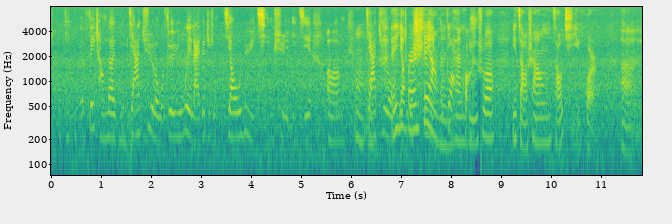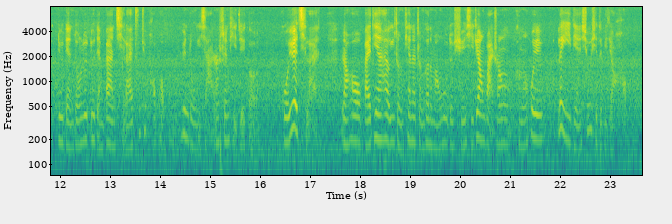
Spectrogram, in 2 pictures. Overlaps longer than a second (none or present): present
